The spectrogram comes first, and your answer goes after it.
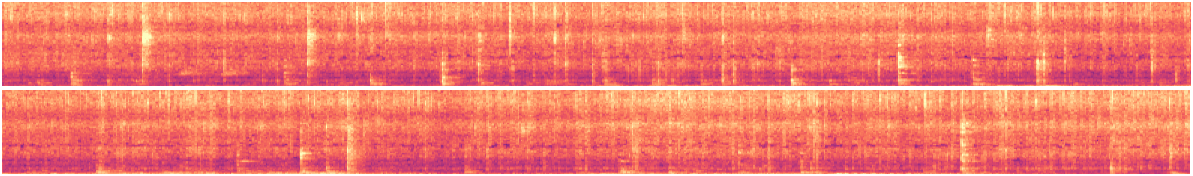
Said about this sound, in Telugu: చూడండి సగం వేగిపోయిన ఉల్లిపాయలు.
